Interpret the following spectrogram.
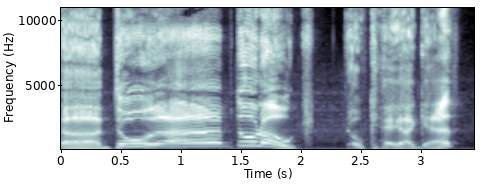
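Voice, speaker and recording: A man puts on a character voice at a medium pitch. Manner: slurred speech.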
